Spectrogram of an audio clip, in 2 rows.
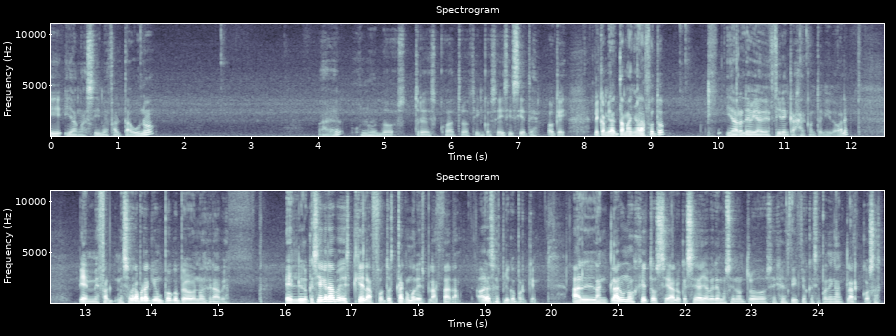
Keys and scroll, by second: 23.8 space.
